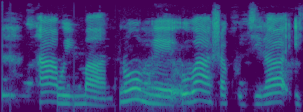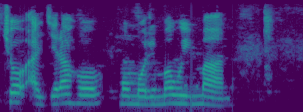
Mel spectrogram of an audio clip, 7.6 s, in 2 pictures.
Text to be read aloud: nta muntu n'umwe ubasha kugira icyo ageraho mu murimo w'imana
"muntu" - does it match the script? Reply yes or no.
no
